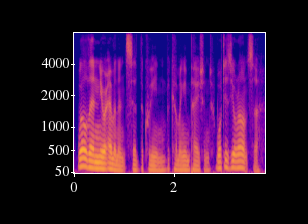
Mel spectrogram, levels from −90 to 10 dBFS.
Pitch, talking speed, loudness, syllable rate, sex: 110 Hz, 205 wpm, -17 LUFS, 5.8 syllables/s, male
